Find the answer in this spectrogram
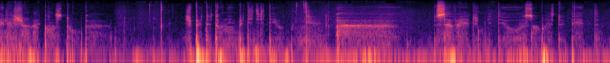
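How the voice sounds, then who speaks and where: Whispering in a relaxed tone at a moderate pace, a woman takes long, frequent pauses, her loudness swinging widely over noticeable background noise. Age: 20s. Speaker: ASMR creator, dancer. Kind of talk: ASMR talking with triggers, casual chat to viewer. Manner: relaxed, chatty, soft-spoken.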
